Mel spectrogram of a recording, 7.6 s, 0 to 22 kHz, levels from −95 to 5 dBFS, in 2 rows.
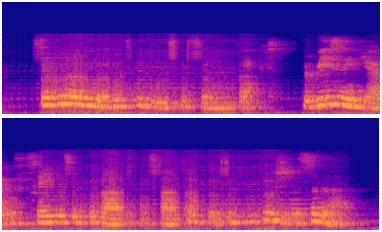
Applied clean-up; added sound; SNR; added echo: neural separator model SepFormer DNS4.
